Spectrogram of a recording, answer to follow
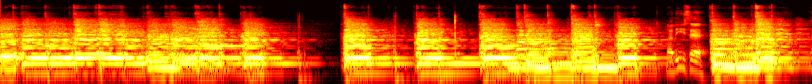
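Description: Solid-body electric guitar playing a riff of fretted notes over ringing open-string drone notes. It breaks off for a moment about four seconds in, then starts again.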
